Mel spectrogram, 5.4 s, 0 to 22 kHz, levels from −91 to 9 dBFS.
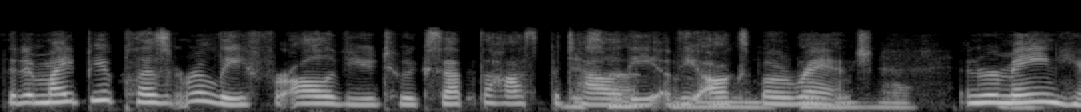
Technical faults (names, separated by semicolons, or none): echo leak; speech suppressed in double talk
